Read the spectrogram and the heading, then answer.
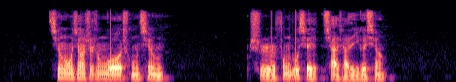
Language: Chinese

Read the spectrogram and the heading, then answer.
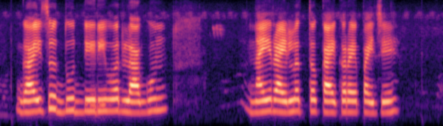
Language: Marathi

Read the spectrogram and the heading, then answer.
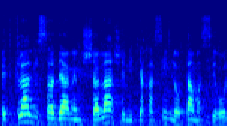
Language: Hebrew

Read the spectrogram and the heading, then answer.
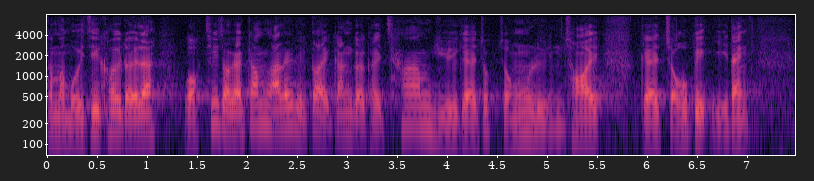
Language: Cantonese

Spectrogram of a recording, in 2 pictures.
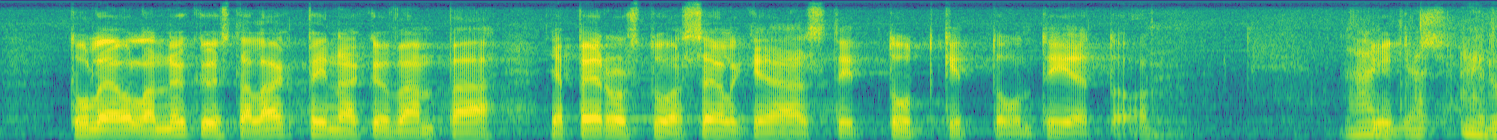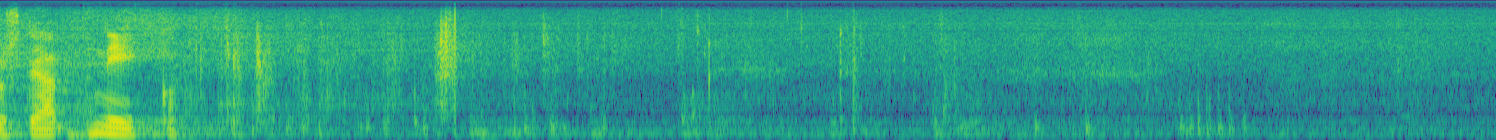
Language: Finnish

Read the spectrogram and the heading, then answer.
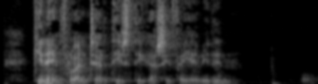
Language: Catalan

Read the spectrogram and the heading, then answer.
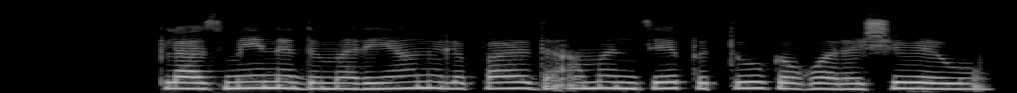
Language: Pashto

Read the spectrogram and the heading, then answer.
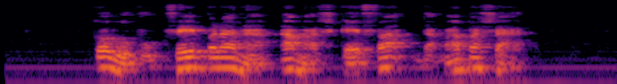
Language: Catalan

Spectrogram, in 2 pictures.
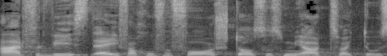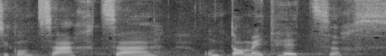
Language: Swiss German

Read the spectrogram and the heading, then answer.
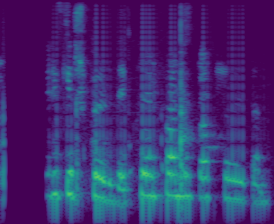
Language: Icelandic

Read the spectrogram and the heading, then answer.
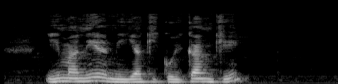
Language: Corongo Ancash Quechua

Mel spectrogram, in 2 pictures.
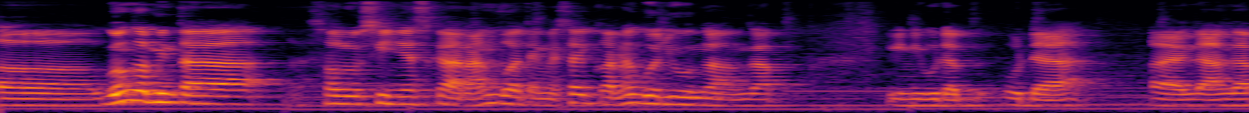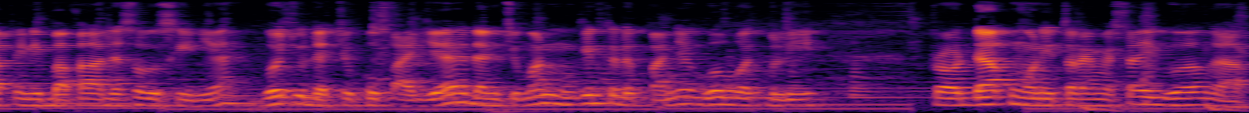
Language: Indonesian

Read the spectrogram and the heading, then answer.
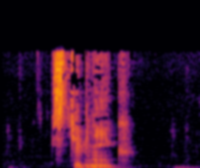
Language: Slovak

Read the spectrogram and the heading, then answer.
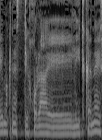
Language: Hebrew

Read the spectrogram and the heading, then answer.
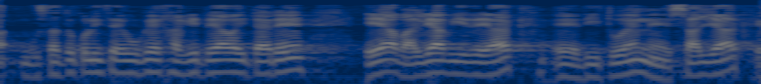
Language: Basque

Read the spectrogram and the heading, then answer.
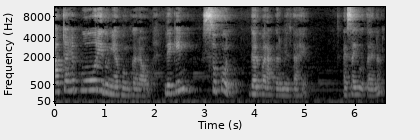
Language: Hindi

